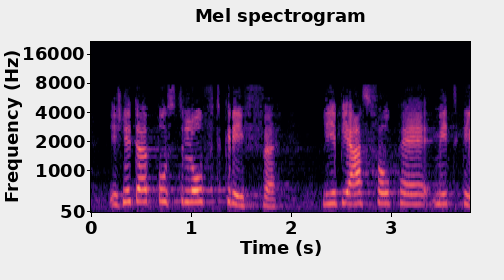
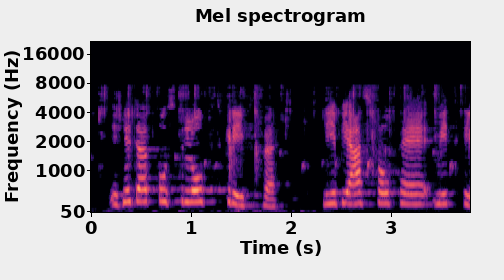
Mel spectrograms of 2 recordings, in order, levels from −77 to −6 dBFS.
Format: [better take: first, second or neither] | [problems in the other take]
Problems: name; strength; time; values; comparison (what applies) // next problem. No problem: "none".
first | noise reduction (classical method Wiener filter)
